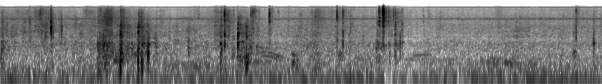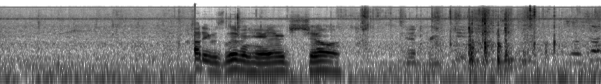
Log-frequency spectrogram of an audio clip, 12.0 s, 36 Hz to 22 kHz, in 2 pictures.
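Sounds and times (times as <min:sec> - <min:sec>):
twigs cracking: 0:00.0 - 0:04.2.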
